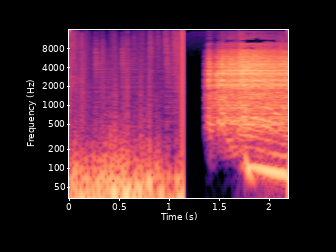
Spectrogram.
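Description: Wind buffeting the microphone with a heavy low rumble, cut off abruptly about a second in. After a brief dead silence, rock music with electric guitar and bass swells in and plays loudly.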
